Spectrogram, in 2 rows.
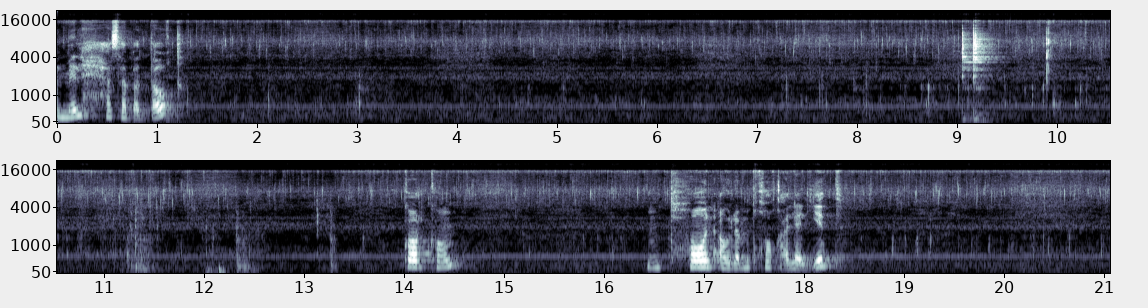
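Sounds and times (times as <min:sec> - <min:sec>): faint kitchen hum: 0:00.0 - 0:21.0
utensil clinking: 0:09.0 - 0:10.0
soft knocks: 0:12.2 - 0:12.6.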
